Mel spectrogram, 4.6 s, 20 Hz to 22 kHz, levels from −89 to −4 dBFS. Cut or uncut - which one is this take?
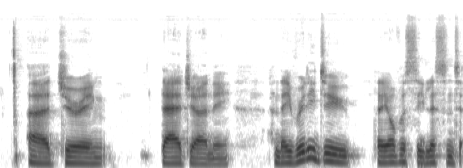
uncut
